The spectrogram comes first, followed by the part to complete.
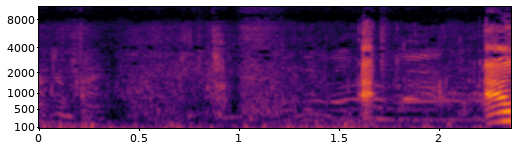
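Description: Wind buffeting the microphone in a low steady rumble, with faint distant voices and a brief sharp click near the end.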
